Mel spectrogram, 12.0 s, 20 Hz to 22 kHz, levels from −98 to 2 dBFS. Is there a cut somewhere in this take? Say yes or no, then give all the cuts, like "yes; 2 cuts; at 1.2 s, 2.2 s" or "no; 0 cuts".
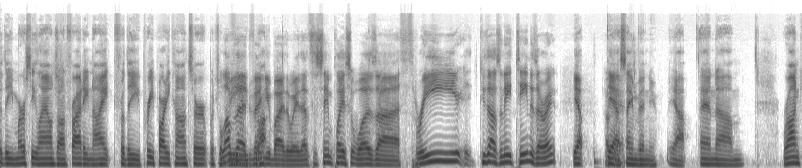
yes; 1 cut; at 9.9 s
